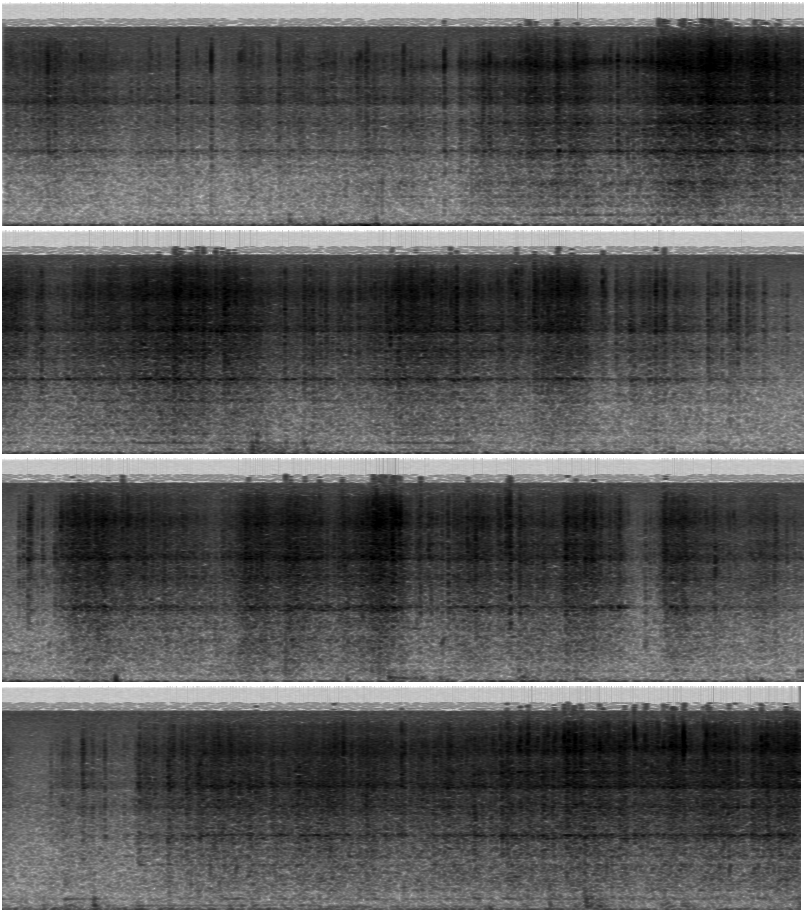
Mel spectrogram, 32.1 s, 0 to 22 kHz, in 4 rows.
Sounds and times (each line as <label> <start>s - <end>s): rain 0.0s - 32.0s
